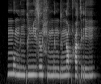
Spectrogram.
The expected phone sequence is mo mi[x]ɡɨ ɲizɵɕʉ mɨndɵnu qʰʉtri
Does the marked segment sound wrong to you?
yes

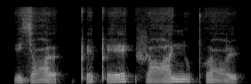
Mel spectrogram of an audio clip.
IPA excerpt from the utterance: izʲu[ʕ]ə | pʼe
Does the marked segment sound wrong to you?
no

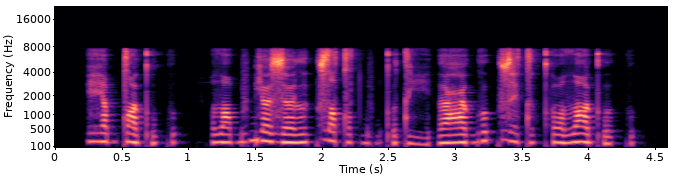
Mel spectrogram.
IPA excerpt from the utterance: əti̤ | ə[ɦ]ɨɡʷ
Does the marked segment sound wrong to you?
yes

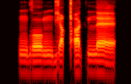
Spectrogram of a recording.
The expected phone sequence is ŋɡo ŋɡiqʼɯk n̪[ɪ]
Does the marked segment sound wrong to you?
yes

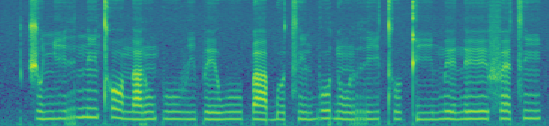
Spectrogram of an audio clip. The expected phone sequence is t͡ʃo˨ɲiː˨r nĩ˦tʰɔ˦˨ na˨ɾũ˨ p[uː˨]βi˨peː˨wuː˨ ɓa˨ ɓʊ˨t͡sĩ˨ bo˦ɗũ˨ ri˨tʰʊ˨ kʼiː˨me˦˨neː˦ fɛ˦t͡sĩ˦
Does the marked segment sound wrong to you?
no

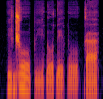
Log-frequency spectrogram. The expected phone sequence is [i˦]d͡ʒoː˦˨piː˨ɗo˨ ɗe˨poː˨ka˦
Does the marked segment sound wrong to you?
no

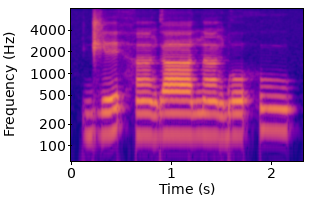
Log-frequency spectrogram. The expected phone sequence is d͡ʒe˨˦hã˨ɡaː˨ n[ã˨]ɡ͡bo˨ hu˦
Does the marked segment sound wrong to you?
no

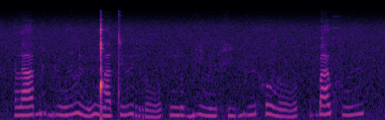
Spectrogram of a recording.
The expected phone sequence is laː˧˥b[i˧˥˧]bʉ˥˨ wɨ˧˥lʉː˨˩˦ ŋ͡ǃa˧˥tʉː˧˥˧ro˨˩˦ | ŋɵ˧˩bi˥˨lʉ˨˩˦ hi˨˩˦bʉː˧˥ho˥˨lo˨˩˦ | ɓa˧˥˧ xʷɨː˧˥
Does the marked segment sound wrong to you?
yes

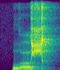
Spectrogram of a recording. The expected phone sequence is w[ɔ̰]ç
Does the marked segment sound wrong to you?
no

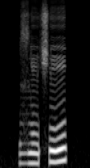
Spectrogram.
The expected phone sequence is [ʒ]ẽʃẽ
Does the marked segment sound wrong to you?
yes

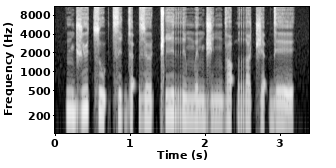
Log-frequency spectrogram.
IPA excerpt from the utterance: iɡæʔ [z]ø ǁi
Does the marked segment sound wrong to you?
no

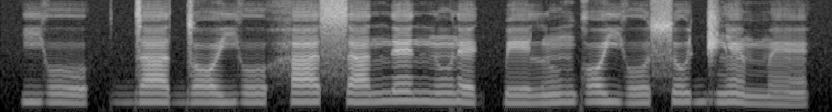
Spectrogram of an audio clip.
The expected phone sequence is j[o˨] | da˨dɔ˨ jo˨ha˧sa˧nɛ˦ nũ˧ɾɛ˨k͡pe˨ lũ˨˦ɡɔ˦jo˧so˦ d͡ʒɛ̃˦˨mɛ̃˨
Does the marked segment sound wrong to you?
no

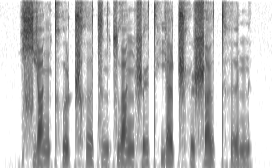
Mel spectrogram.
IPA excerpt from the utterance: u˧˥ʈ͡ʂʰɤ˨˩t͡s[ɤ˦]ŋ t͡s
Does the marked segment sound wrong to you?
no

